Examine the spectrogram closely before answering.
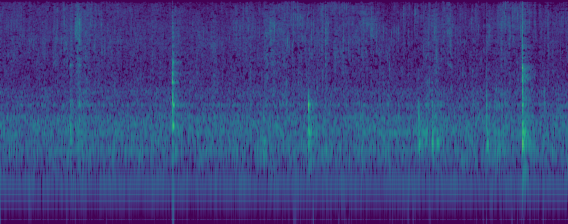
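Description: Masala paste sizzling steadily in a frying pan as fried brinjal halves are stirred into it, with three sharp knocks of a wooden spatula against the pan.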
